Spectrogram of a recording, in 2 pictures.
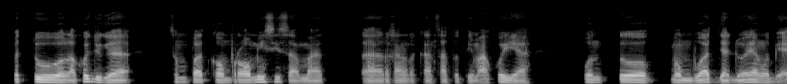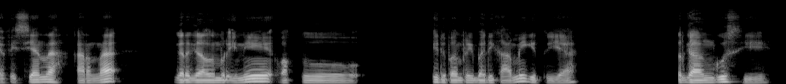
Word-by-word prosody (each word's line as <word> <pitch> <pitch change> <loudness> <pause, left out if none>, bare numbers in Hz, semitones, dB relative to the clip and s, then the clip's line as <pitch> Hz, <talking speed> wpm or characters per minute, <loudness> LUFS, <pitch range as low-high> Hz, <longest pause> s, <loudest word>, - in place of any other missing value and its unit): Betul, 105 -3 +5
aku 100 +8 +2
juga 100 -4 +2 0.4
sempet 105 -1 -2
kompromi 100 +3 +2
sih 115 -2 -3
sama, 90 -2 -1 0.4
eee, 90 -1 0
rekan-rekan 90 -1 -5
satu - - -7
tim 95 - -7
aku 105 -2 0
ya, 90 -2 0 0.5
untuk 105 -1 +1
membuat 100 0 +1
jadwal 100 +1 +1
yang 105 -2 +2
lebih 95 -3 -2
efisien 110 +5 -1
lah, 115 -3 +1
karena 90 0 +3 0.6
gara-gara 100 -1 +3
lembur 100 0 +1
ini 135 +9 +4
waktu 95 0 -5 1.2
kehidupan 100 -3 -1
pribadi 95 -1 -1
kami 110 +11 -1
gitu 85 - -11
ya, 85 +5 -4 1.0
terganggu 100 +2 +3
sih. 85 -6 -8
100 Hz, 120 wpm, -23 LUFS, 95-105 Hz, 1.2 s, Betul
